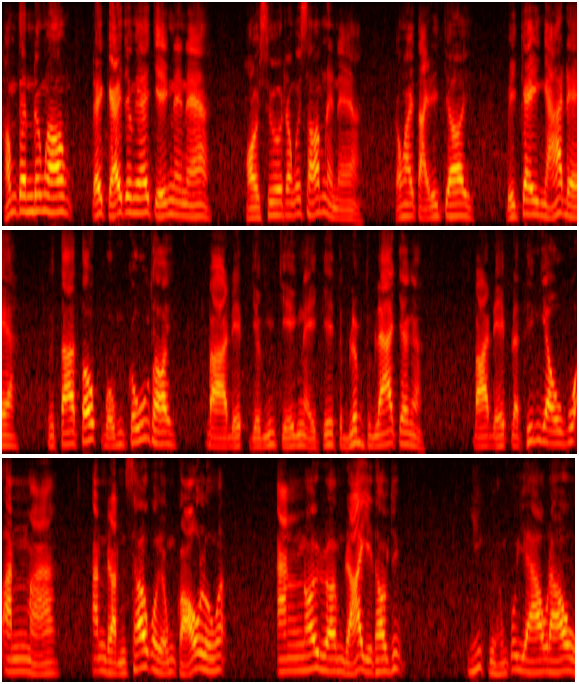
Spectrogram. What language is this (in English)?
Vietnamese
